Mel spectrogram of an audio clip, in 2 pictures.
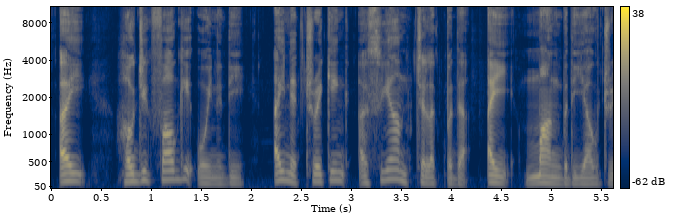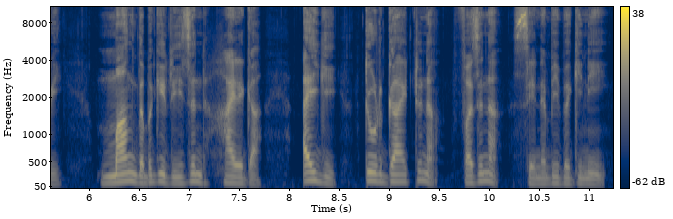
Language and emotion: Manipuri, neutral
